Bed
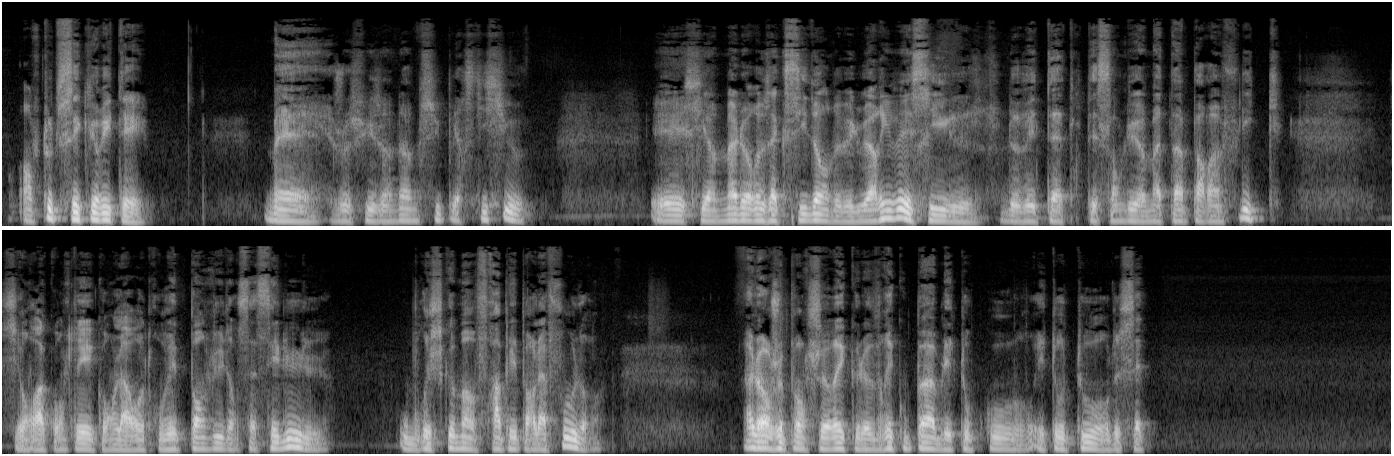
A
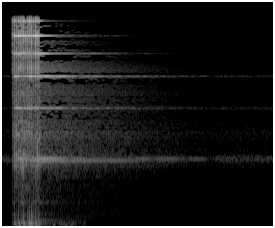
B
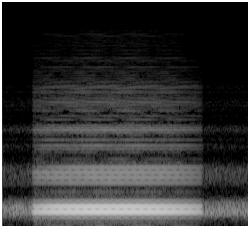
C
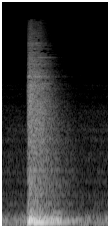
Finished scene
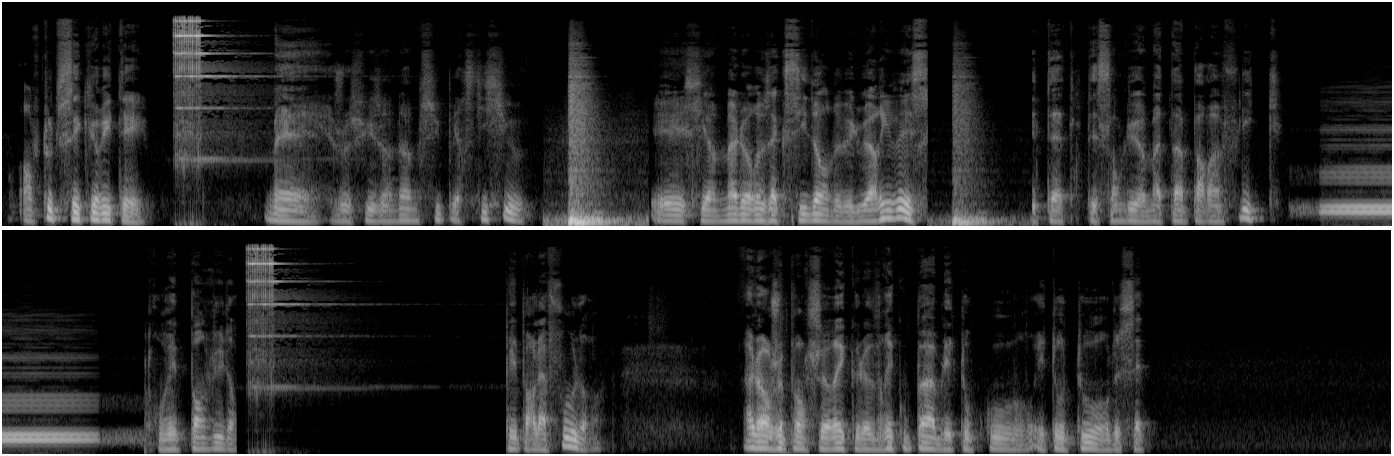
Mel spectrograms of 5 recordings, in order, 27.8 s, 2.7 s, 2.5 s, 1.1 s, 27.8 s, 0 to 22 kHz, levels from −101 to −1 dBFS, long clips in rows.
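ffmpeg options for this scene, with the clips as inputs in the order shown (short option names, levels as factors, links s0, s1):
-filter_complex "[1:a]asplit=2[s0][s1];[3:a]asplit=2[s2][s3];[0:a]volume=0.15,asplit=4[s4][s5][s6][s7];[s4]atrim=end=9.254[s8];[s3]atrim=end=1.06,asetpts=PTS-STARTPTS,volume=0.188[s9];[s5]atrim=start=10.306:end=12.874[s10];[2:a]atrim=end=2.46,asetpts=PTS-STARTPTS,volume=0.2[s11];[s6]atrim=start=15.326:end=16.244[s12];[s1]atrim=end=2.71,asetpts=PTS-STARTPTS,volume=0.398[s13];[s7]atrim=start=18.946[s14];[s0]atrim=end=2.71,asetpts=PTS-STARTPTS,volume=0.631,afade=t=in:d=0.1,afade=t=out:st=2.61:d=0.1,adelay=1610[s15];[s2]atrim=end=1.06,asetpts=PTS-STARTPTS,volume=0.596,afade=t=in:d=0.004:c=hsin,afade=t=out:st=1.056:d=0.004:c=hsin,adelay=238581S[s16];[s8][s9]acrossfade=d=0.004:c1=hsin:c2=hsin[s17];[s17][s10]acrossfade=d=0.004:c1=hsin:c2=hsin[s18];[s18][s11]acrossfade=d=0.004:c1=hsin:c2=hsin[s19];[s19][s12]acrossfade=d=0.004:c1=hsin:c2=hsin[s20];[s20][s13]acrossfade=d=0.004:c1=hsin:c2=hsin[s21];[s21][s14]acrossfade=d=0.004:c1=hsin:c2=hsin[s22];[s22][s15][s16]amix=inputs=3:normalize=0"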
